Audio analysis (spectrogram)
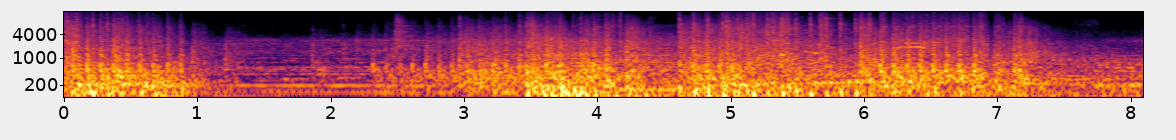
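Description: Gunfire in the video game Company of Heroes 2, dense bursts of machine-gun and rifle shots rattling continuously and loudly, layered into a heavy battlefield barrage with a brief lull near the start.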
